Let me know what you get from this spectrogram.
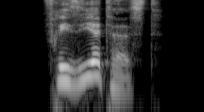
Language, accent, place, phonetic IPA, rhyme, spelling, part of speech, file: German, Germany, Berlin, [fʁiˈziːɐ̯təst], -iːɐ̯təst, frisiertest, verb, De-frisiertest.ogg
- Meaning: inflection of frisieren: 1. second-person singular preterite 2. second-person singular subjunctive II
